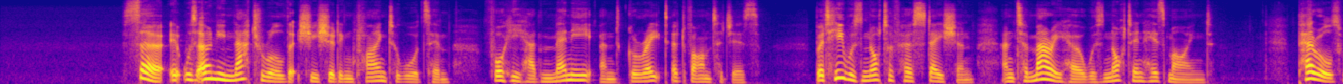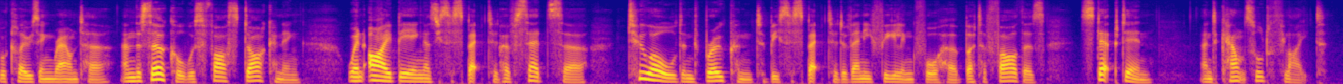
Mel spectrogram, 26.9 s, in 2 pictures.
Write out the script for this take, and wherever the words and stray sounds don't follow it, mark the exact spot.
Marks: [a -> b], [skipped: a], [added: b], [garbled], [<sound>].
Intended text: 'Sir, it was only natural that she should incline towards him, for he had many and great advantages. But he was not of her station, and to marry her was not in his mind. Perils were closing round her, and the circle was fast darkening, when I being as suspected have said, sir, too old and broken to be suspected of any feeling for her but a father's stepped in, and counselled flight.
'Sir, it was only natural that she should incline towards him, for he had many and great advantages. But he was not of her station, and to marry her was not in his mind. Perils were closing round her, and the circle was fast darkening, when I being as suspected have said, sir, too old and broken to be suspected of any feeling for her but a father's stepped in, and counselled flight.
